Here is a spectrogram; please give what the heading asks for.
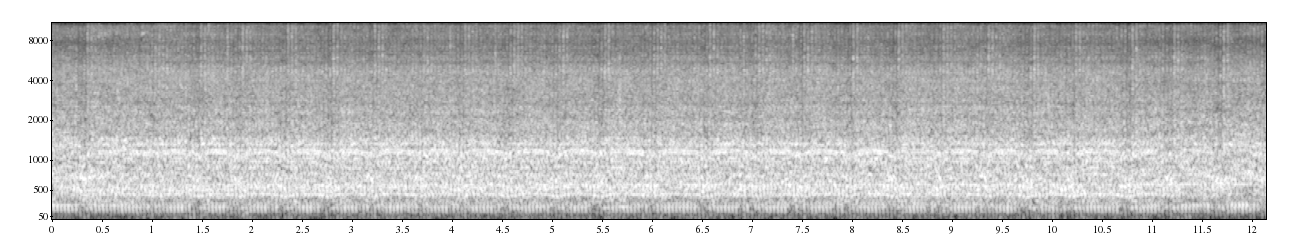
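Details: John Deere LA100 riding mower with 5-speed transaxle, long-sat, hard starting from valve issues, out on the test run with the deck engaged and every spindle checked as turning: a steady, even small-engine drone at a consistent pitch under blade load, with no missing or knocking. It runs as it should.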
